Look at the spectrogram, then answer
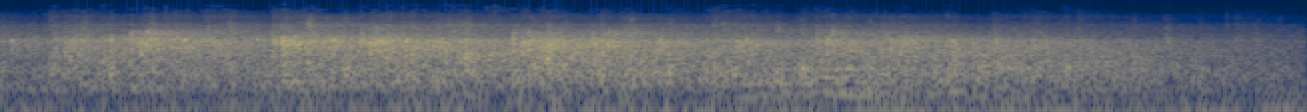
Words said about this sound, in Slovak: môžem aj taký potlesk dať trošku, nie?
